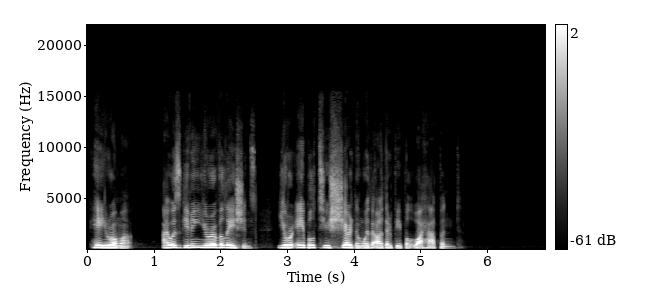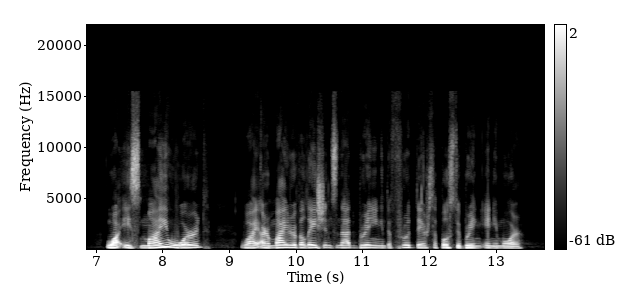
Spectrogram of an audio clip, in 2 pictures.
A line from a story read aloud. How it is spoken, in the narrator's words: I'm choked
